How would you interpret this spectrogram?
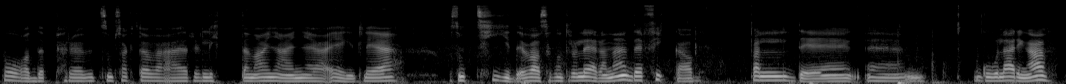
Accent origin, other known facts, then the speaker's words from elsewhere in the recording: Kristiansund, Møre og Romsdal, Norway; moved away as an adult; now in Oslo, Norway; jeg er jo en eh, skikkelig nordmøring. Jeg er fra Kristiansund. Er eh, veldig glad i hjembyen min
